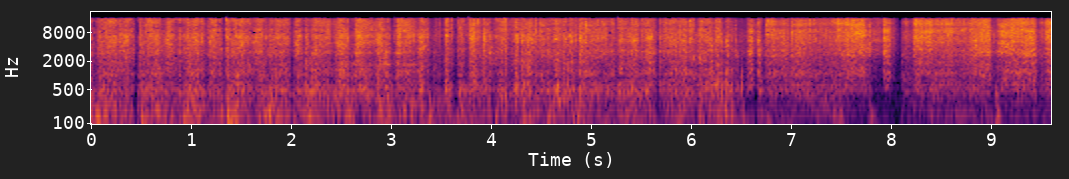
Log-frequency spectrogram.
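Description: Long red nails scratch across a flat sheet of 240-grit sandpaper in steady, continuous strokes. The result is a dense, bright, gritty rasp that stays loud throughout, with only brief dips in the scratching.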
